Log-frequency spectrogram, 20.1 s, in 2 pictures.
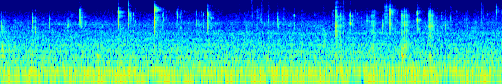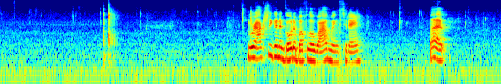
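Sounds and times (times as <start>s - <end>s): low steady hum: 0.0s - 20.0s
chewing chicken wing: 0.1s - 11.8s
soft mouth and finger clicks: 1.5s - 4.3s.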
